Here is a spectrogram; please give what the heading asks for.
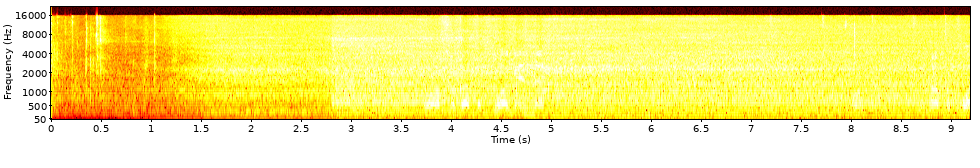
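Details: Goodman 90+ gas furnace, no-heat call with a 3-blink code: after the water-filled, blocked vacuum switch hose/port is cleared, the inducer motor kicks in at about three seconds with an even, steady hum, running normally.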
